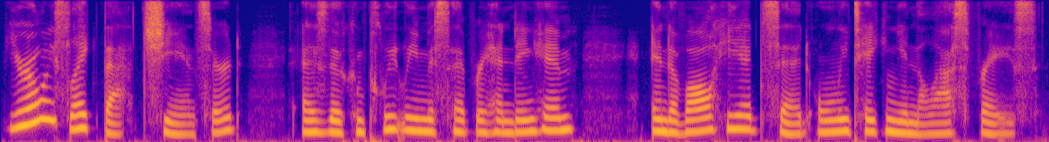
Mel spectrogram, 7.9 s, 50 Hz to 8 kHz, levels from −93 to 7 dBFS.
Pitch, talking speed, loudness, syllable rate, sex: 210 Hz, 175 wpm, -17 LUFS, 5.6 syllables/s, female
